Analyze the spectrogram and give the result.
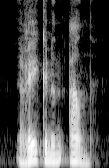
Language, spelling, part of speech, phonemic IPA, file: Dutch, rekenen aan, verb, /ˈrekənə(n) ˈan/, Nl-rekenen aan.ogg
- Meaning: inflection of aanrekenen: 1. plural present indicative 2. plural present subjunctive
